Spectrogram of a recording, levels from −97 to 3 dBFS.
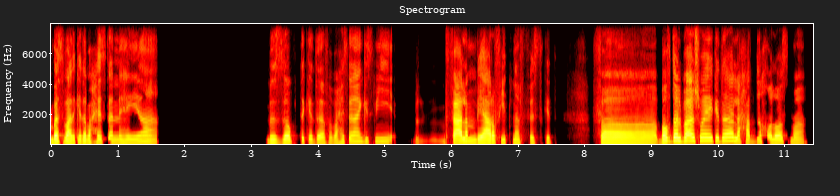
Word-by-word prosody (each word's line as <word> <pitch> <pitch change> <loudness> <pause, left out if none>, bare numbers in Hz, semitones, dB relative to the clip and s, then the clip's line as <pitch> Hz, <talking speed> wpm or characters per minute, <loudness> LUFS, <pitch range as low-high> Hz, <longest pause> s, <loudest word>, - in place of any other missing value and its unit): بس 210 +2 +4
بعد 205 -3 +4
كده 200 +3 -1
باحس 200 0 -3
إن 200 -1 -3
هي 195 +1 -3 1.6
بالضبط 190 +4 -1
كده، 190 -3 -4
فباحس 165 +5 -7
إن - - -1
أنا 215 - -1
جسمي 215 +1 -8 0.8
فعلًا 200 0 +4
بيعرف 185 +2 +3
يتنفِّس 175 -2 -8
كده، 165 - -12 0.6
فبافضل 170 +5 +2
بقى 230 0 +5
شوية 240 0 +2
كده 240 +1 +1
لحد 205 -3 -3
خلاص 205 0 -2
ما 175 -2 -6
195 Hz, 120 wpm, -19 LUFS, 180-210 Hz, 1.6 s, بقى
